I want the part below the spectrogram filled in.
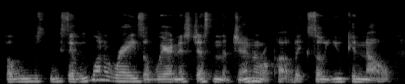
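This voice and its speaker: A woman's voice: a bass voice, quick pace, breathy edge. A woman from Michigan, a counselor, talking earnestly and encouragingly as a podcast guest. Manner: earnest, encouraging, lists things off. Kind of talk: casual interview talk.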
